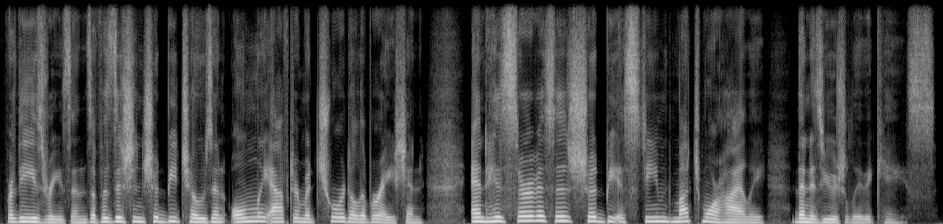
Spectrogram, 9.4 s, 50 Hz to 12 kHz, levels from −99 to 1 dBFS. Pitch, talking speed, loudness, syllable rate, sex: 185 Hz, 165 wpm, -20 LUFS, 5.4 syllables/s, female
